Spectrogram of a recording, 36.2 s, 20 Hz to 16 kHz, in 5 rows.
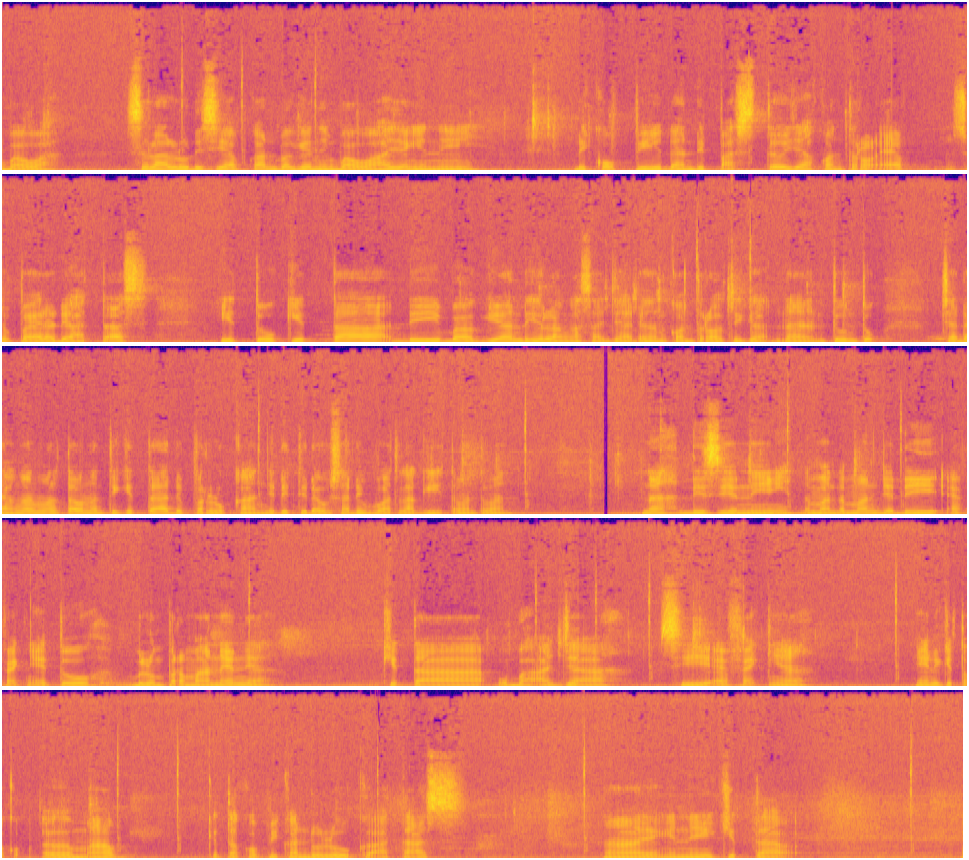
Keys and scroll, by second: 4.0 ctrl+c, 4.4 ctrl+f, 6.5 ctrl+z, 11.1 ctrl+3, 13.4 ctrl+z, 19.1 z, 29.4 ctrl+z, 29.4 v.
